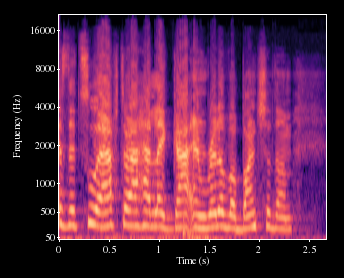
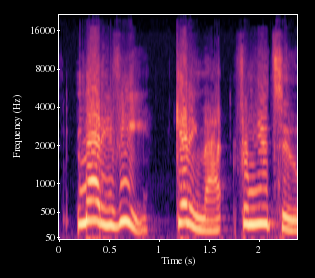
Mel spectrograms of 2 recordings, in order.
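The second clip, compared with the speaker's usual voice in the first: smart-speaker style voice-assistant voice; 3 semitones higher than usual. Retelling how the remote's assistant misheard the request: imitating Alexa. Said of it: "And she's like".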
